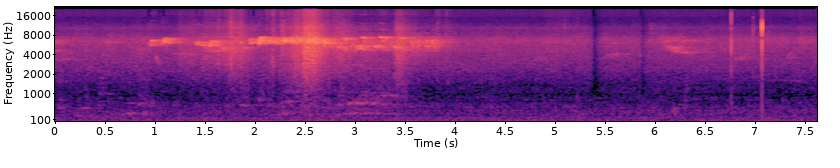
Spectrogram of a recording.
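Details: Prinia in an aviary while eating nectar gives thin, very high chattering notes in a quick run over about two seconds, against a steady low rumble and a few sharp clicks.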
